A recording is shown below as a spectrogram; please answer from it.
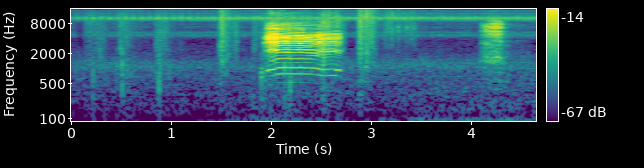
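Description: Jacob ewes in a Farming Simulator 25 farm give one clear, drawn-out bleat over a quiet outdoor ambience with faint footsteps, with a softer, more distant bleat following a couple of seconds later.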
